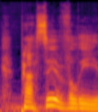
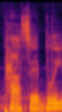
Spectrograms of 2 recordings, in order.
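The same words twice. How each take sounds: First: The middle consonant is a V sound. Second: The middle consonant is a B sound. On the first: The speaker calls it right. "It's a V" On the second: The speaker calls it wrong. "not a B"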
